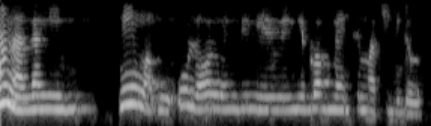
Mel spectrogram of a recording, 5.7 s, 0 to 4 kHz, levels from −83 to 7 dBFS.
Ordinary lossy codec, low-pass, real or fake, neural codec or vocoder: none; 3.6 kHz; fake; codec, 44.1 kHz, 2.6 kbps, SNAC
